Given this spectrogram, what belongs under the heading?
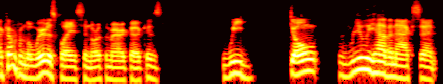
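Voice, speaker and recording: A man's voice: mid-range voice, measured pace, a little mellow. A man from Quebec chatting on a podcast in a laid-back way, often trailing off and restarting his sentences. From Quebec, Canada. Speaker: podcast co-host. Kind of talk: casual chat.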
